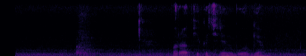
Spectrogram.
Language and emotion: Russian, neutral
